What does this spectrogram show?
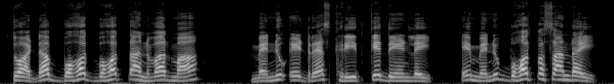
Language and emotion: Punjabi, happy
